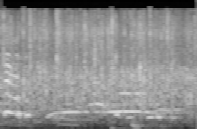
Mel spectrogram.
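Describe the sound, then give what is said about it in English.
Audience applause fills a live stage event at a baseball discussion, a dense steady wash of clapping that runs the whole stretch at full volume, with a thin whistle-like tone rising above it midway. “so we should all clap for that”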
